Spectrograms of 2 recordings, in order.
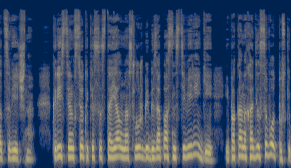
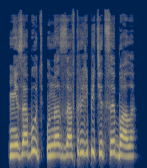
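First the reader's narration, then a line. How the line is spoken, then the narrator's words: Shouted after someone. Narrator (Russian): крикнула мне вслед высунувшаяся Лорна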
